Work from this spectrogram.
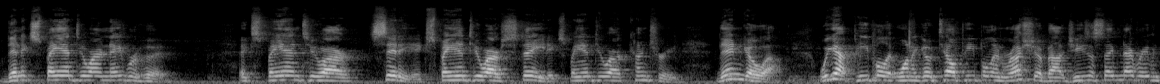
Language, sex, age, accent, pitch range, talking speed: English, male, 50-69, American, 125-200 Hz, 185 wpm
